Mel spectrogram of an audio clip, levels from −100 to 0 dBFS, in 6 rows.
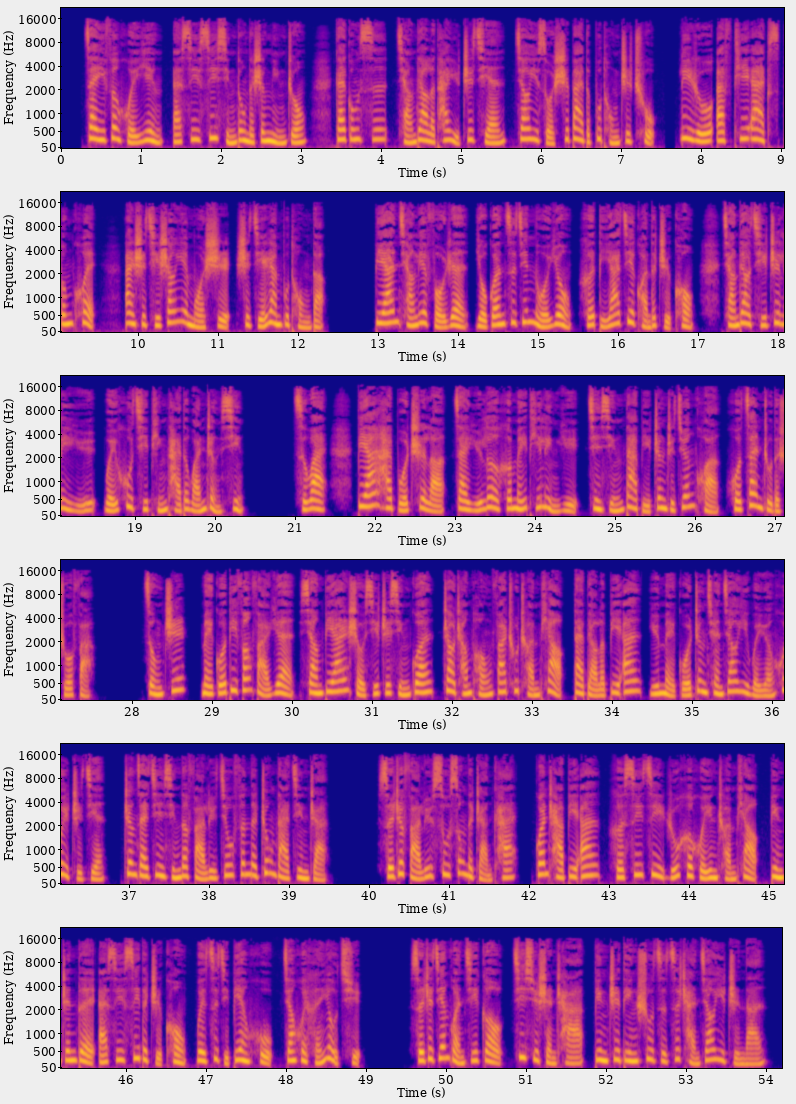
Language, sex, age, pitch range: English, female, 20-39, 195-275 Hz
